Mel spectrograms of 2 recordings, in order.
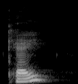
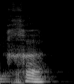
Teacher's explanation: A kaf can either be hard, k, or it can be kh, soft.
